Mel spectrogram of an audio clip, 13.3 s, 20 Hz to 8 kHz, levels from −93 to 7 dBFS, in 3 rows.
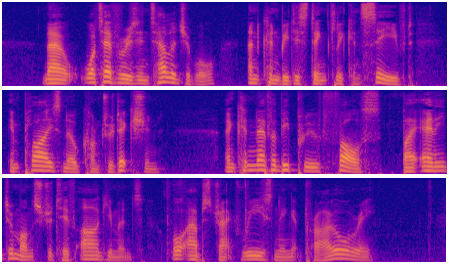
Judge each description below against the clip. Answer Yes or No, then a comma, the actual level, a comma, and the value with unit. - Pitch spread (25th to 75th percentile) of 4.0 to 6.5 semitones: Yes, average, 4.9 semitones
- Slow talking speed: Yes, slow, 120 wpm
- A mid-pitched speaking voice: No, low, 125 Hz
